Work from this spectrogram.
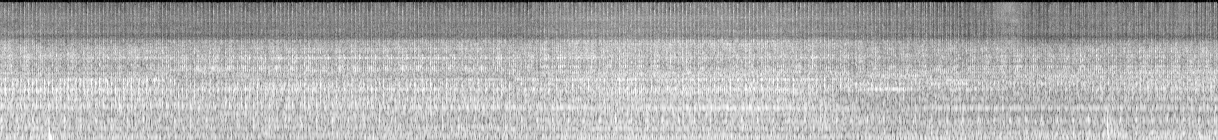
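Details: Hissy, steady idle on a Brezza with light, fairly regular ticking about twice a second over it; abnormal engine noise at idle, cause unclear.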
